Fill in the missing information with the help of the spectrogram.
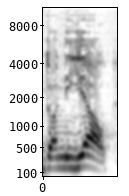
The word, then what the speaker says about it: Doniel: Okay, Doniel. The emphasis is on the Yud. – And the is under the Yud.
